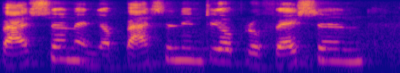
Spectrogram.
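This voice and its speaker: Her voice is high-pitched, with ordinary pitch variation. This woman keeps a moderate pace over noticeable background noise. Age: 60s. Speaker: artist.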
